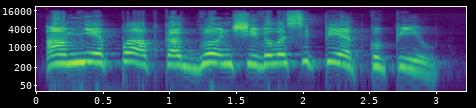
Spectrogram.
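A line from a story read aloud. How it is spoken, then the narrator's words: Subdued but fairly loud. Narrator (Russian): Катя притихла, но все-таки сказала достаточно громко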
